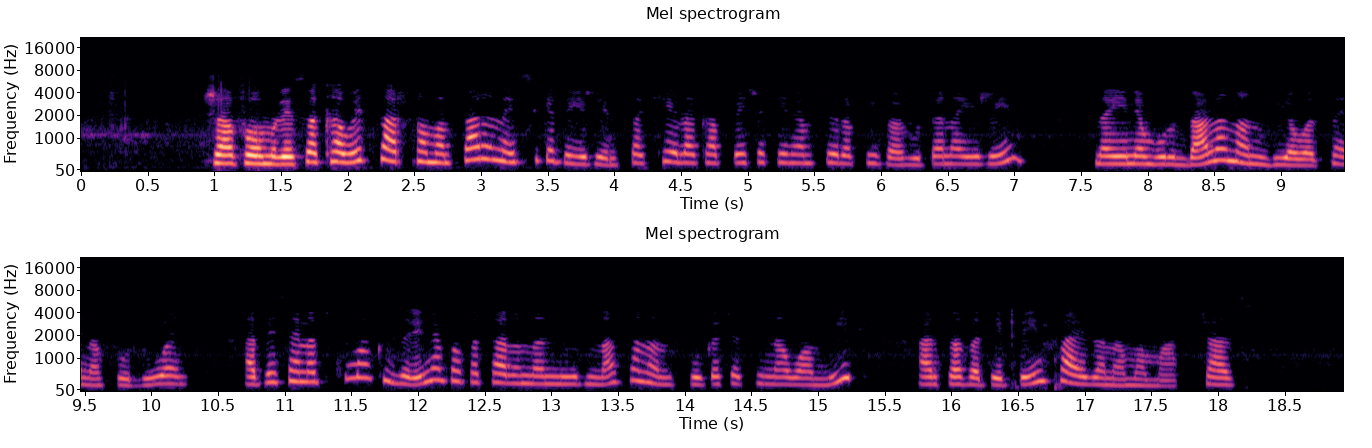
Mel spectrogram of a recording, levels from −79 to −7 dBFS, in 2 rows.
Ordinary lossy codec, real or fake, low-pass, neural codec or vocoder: Opus, 24 kbps; real; 7.2 kHz; none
